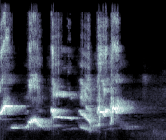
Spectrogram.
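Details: Kacer, or Oriental magpie-robin, delivering a short, loud, jumbled run of high whistles and chirps lasting under two seconds, then fading to quiet background.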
